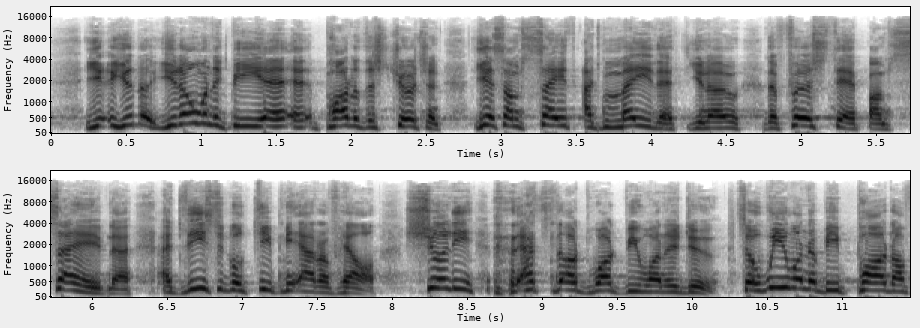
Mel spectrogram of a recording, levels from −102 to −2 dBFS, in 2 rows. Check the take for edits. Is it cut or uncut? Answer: cut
